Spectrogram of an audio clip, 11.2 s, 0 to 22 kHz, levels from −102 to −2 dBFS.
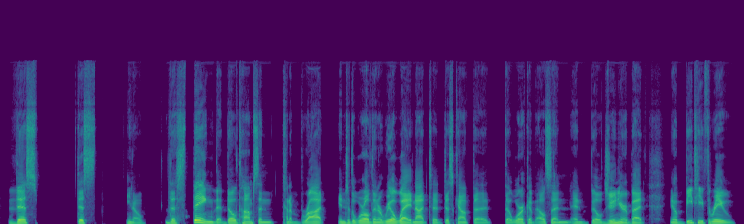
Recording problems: none

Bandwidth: 16 kHz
